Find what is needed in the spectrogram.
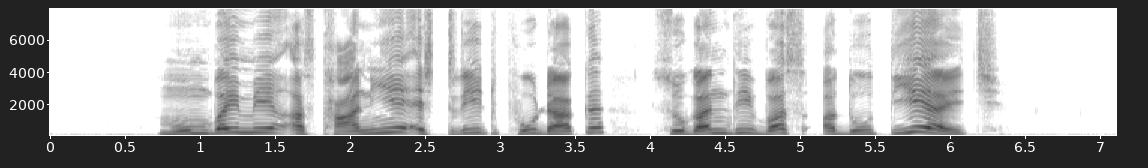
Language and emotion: Maithili, surprised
